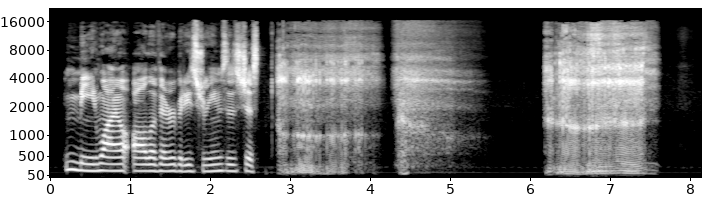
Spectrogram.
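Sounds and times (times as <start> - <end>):
speech: 0.2 - 3.0
voice imitating loud snoring and heavy sleep breathing: 2.8 - 5.1, 6.2 - 7.7.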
